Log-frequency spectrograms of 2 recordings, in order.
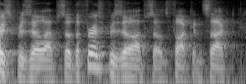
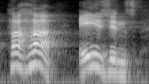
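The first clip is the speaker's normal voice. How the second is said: loud, higher mocking fake laughter; sarcastic mock laugh; 5 semitones higher, 7 dB louder than usual. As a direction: sneer at the lazy joke by playing it up. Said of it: "making fun of the".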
